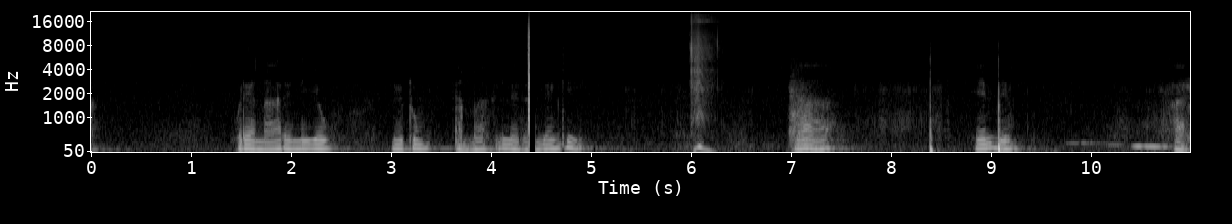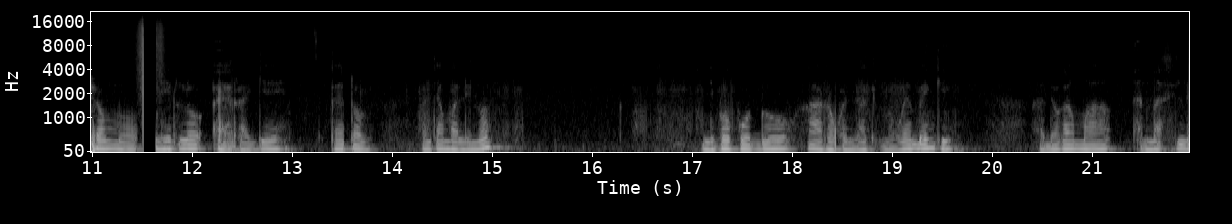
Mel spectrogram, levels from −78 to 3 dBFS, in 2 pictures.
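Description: A speech recording interrupted twice by wireless microphone squelch dropout, at 4.37 to 4.45 s and again at 11.42 to 11.76 s. Each time the radio link from an analogue FM microphone weakens. Hiss briefly swells, then the receiver's squelch cuts the output. The holes last about 65 ms and 133 ms, and the speech returns afterward. On a waveform each shows as a flat gap. A spectrogram shows a thin band of broadband noise before a blank vertical strip.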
